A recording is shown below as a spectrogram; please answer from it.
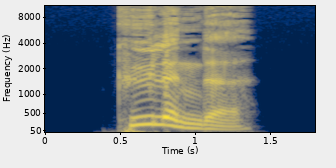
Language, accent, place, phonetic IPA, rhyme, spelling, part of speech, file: German, Germany, Berlin, [ˈkyːləndə], -yːləndə, kühlende, adjective, De-kühlende.ogg
- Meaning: inflection of kühlend: 1. strong/mixed nominative/accusative feminine singular 2. strong nominative/accusative plural 3. weak nominative all-gender singular 4. weak accusative feminine/neuter singular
